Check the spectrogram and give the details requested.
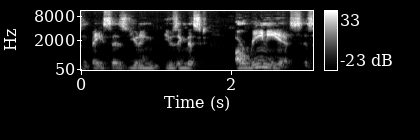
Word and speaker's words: Arrhenius: behavior of acids and bases yuning using this Arrhenius is how you say that say with me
